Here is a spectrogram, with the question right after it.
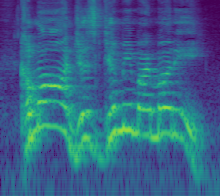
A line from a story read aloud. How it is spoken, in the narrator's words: he yelled out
